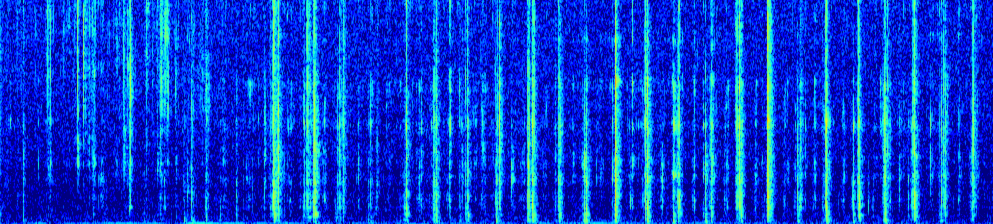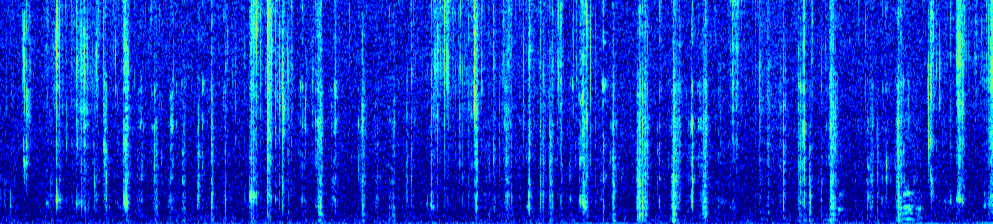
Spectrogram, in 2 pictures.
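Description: Close chewing and crunching of crispy deep-fried chicken drumettes in 'tulip' style as the meat is bitten off the bone. A quick run of crisp crunches comes in the first half, and the crunches are sparser after that.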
